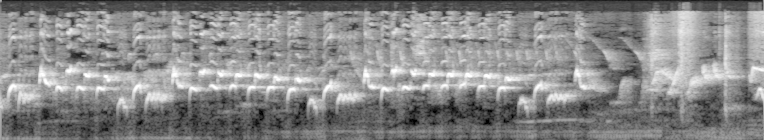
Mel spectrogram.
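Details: White-rumped shama, a kept Medan-type songbird trained for contests, sings a fast varied run of whistled and chattering notes that rise and fall, with softer scratchy phrases at the end.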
